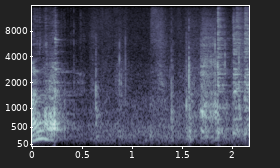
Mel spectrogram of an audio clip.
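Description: Sheet-metal access cover being taken off the upper thermostat of an electric water heater: a few light metallic clicks and a short scrape.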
